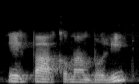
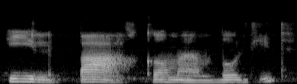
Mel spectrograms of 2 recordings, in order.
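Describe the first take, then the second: First: The sentence is read fast. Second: The sentence is read slowly. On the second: "trois fois lentement"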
